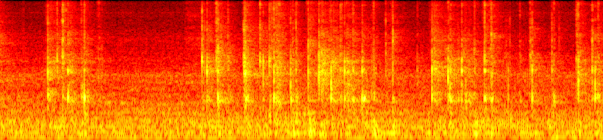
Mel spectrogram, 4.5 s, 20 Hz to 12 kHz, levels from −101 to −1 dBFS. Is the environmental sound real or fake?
fake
